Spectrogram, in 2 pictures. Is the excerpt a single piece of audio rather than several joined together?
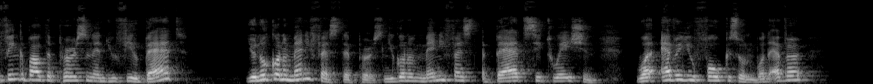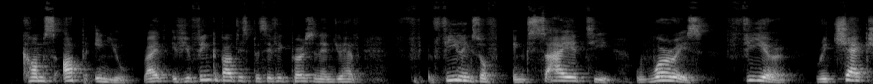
yes; 0 cuts

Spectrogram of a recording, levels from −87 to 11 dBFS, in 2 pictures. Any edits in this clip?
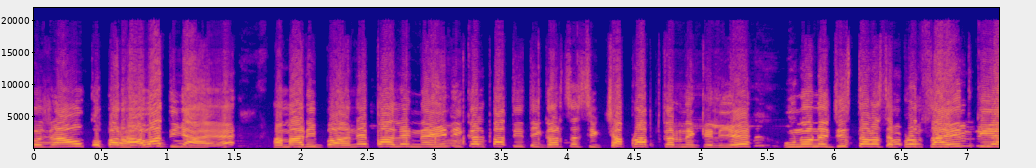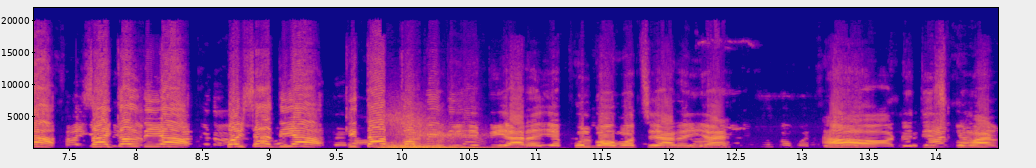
yes; 1 cut; at 10.3 s

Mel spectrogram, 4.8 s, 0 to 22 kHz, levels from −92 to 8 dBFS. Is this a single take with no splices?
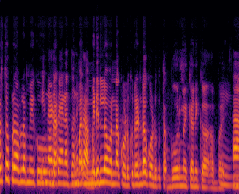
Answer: yes; 0 cuts

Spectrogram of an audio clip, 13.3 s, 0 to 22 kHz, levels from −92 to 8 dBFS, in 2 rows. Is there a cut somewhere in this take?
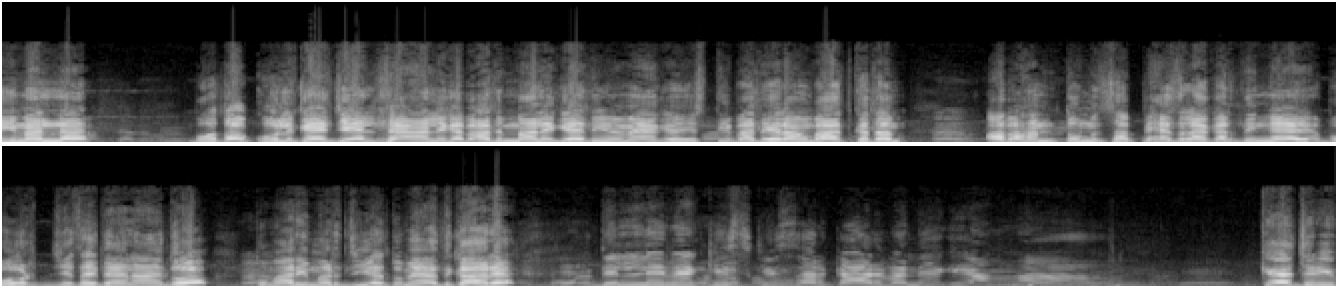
yes; 1 cut; at 9.7 s

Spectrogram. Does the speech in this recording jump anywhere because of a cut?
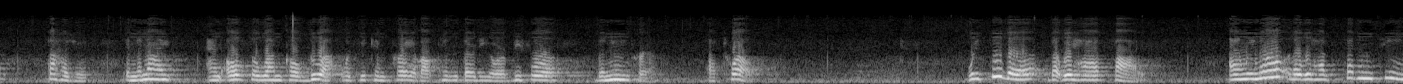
yes; 1 cut; at 1.0 s

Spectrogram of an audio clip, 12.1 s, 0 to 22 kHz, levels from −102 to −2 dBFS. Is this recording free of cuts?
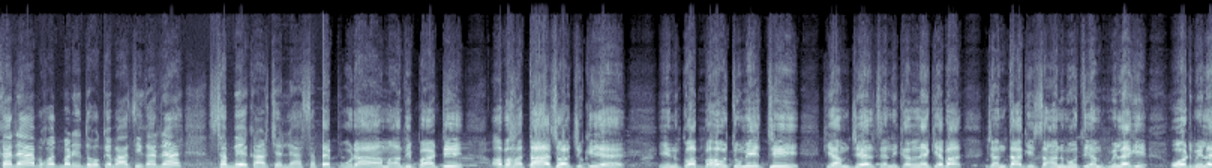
no; 1 cut; at 3.2 s

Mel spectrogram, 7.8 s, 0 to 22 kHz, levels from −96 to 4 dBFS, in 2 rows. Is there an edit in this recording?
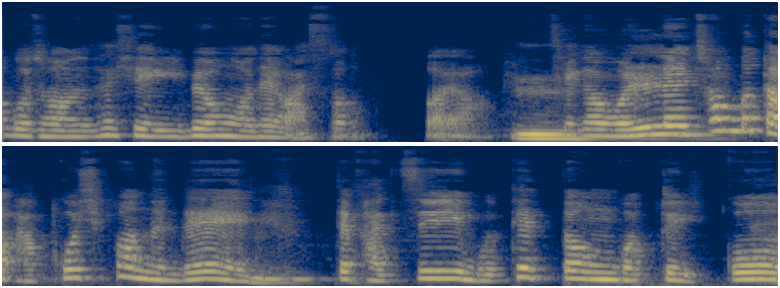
no; 0 cuts

